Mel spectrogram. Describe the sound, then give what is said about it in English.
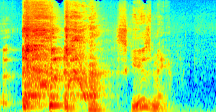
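A few harsh, throaty coughs coming in quick bursts with a rough voiced edge before trailing off into quiet. “I'll explain this cough in a bit, too.”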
